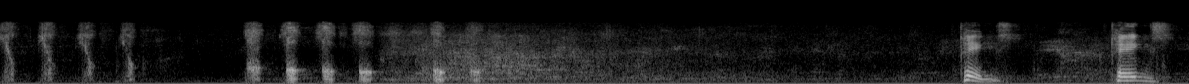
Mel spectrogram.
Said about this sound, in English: Pigs.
